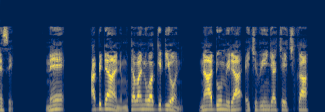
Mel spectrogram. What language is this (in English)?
Ganda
